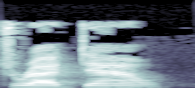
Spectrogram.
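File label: "drag down", English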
